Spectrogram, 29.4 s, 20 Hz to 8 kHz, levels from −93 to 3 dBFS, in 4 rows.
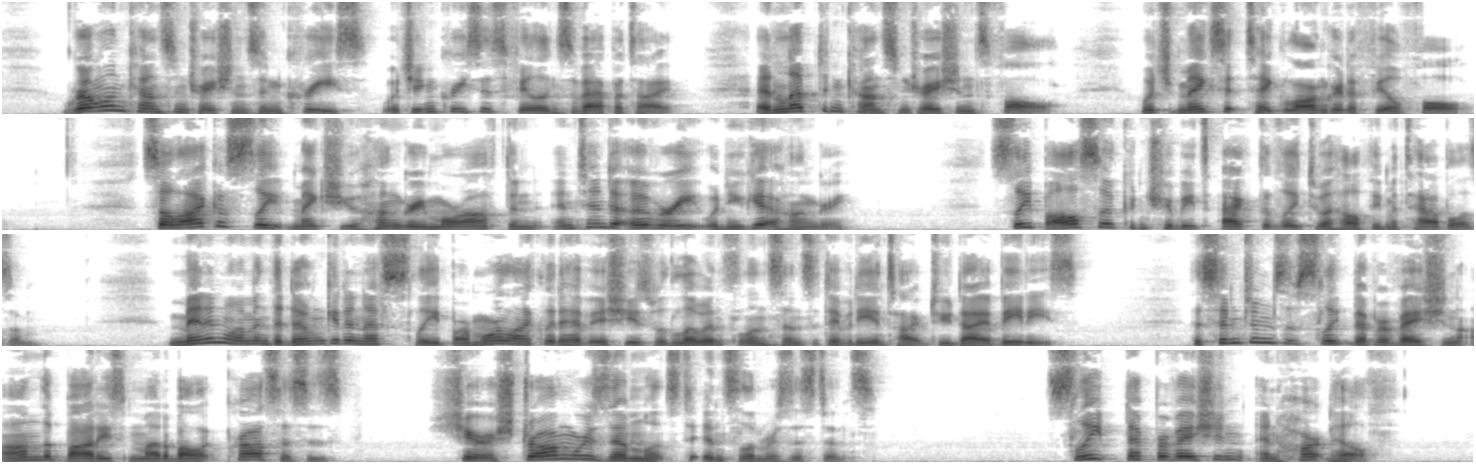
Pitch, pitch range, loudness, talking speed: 170 Hz, 140-210 Hz, -25 LUFS, 180 wpm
